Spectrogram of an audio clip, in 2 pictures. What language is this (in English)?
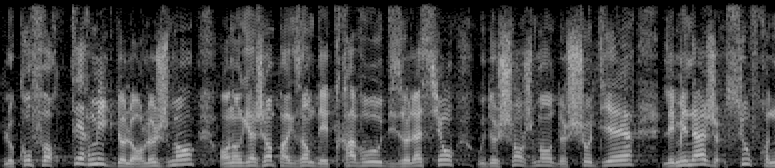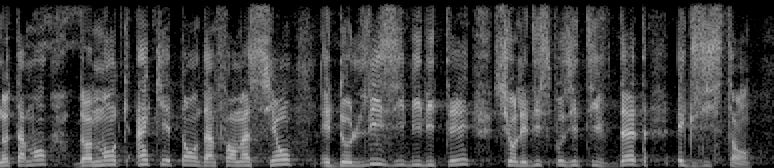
French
